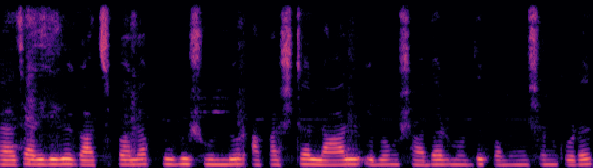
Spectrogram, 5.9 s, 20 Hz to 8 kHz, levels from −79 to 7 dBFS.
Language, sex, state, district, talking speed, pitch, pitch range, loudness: Bengali, female, West Bengal, North 24 Parganas, 130 wpm, 215 Hz, 210-225 Hz, -21 LUFS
